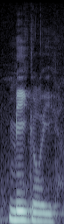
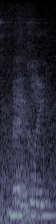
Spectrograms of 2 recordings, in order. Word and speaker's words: Megley: Deose, next speaker is Migley. Miss Migley. Did I pronounce that right? Megley.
